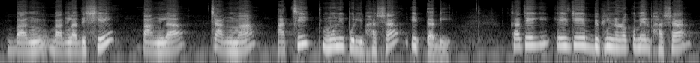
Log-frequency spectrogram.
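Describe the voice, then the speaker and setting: A woman teacher, giving a lesson to a class and asking questions she then answers herself. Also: fairly high pitch. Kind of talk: classroom lesson explaining a chart.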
